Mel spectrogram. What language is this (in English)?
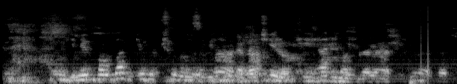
Kinyarwanda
